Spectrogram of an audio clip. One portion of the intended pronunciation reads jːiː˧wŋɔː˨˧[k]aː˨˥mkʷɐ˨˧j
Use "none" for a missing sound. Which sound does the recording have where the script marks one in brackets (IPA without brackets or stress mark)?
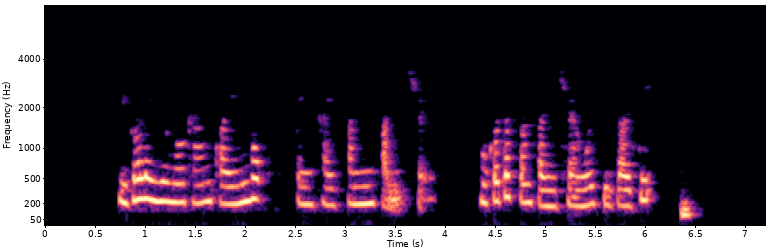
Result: k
